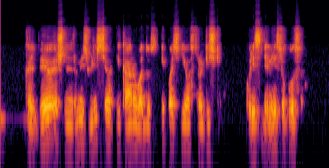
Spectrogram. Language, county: Lithuanian, Telšiai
